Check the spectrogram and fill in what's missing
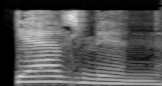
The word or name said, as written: yasmin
